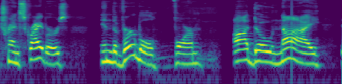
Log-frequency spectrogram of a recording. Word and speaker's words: Adonai: So on the right side of the screen, we have Adonai, pronounced as Adon plus I, and it's a title reserved exclusively for God. And with the little dots and dashes underneath, we get that pronunciation Adonai, or transliterated as A-D-O-N-A-I.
